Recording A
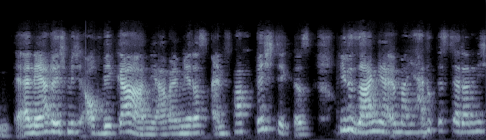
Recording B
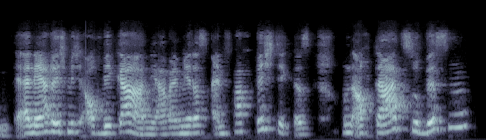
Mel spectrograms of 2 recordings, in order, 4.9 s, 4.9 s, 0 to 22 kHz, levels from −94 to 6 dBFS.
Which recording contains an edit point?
A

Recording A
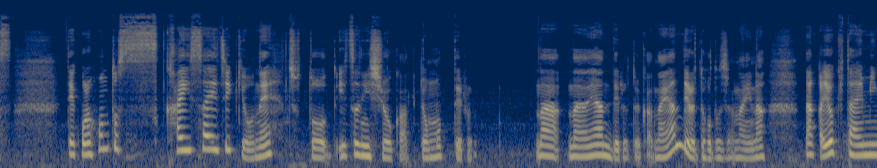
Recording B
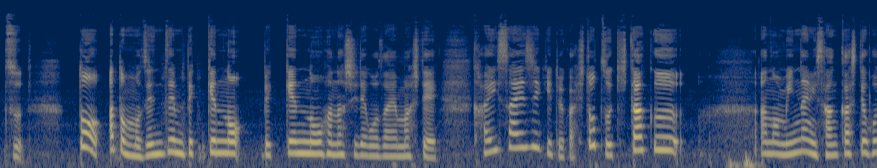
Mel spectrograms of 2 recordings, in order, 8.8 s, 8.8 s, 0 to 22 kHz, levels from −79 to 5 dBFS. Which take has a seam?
B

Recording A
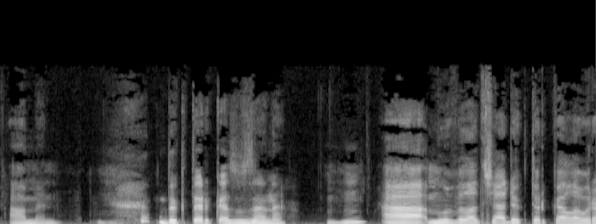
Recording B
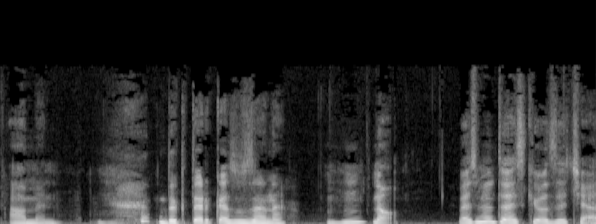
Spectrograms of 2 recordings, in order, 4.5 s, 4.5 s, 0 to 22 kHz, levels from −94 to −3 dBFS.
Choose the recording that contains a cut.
B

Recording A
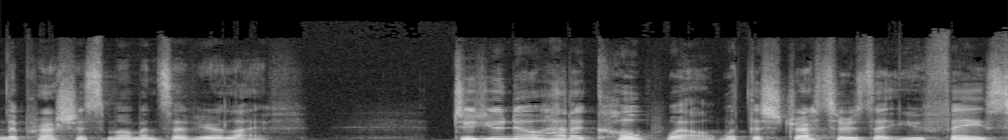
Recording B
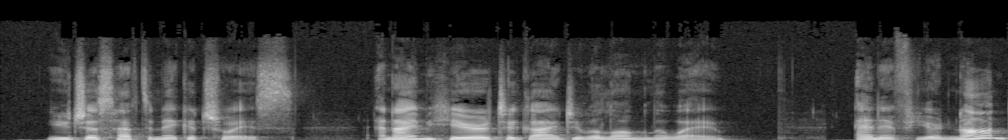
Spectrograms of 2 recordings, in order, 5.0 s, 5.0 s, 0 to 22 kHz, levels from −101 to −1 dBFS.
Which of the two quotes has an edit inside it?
B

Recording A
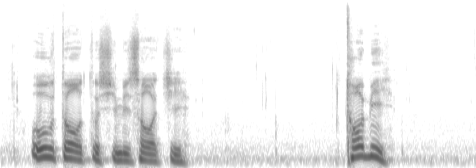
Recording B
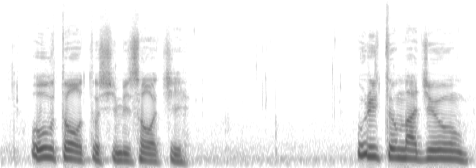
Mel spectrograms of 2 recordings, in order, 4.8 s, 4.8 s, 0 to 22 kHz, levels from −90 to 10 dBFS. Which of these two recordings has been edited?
A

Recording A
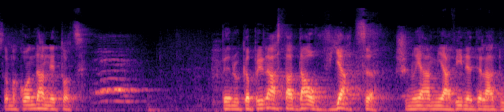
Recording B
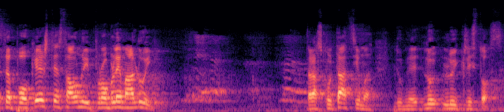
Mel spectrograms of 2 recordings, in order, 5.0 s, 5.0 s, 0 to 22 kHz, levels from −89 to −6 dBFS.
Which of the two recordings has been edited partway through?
B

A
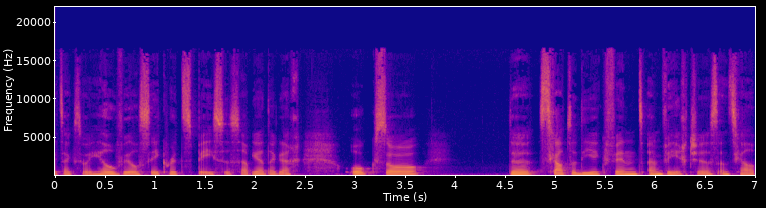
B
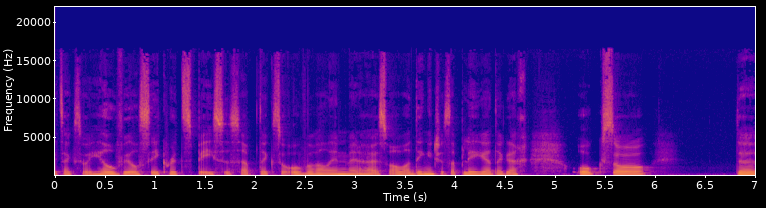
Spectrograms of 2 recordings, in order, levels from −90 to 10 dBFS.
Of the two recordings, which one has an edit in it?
A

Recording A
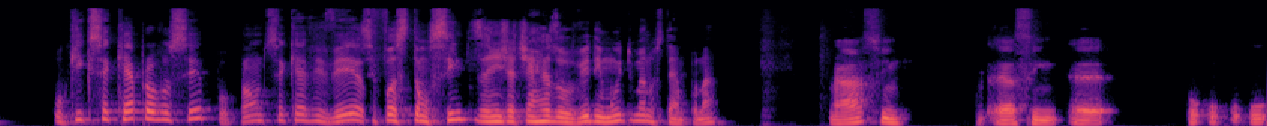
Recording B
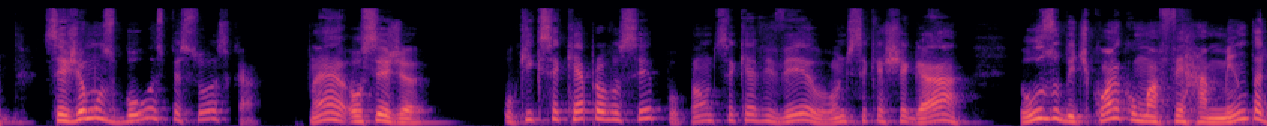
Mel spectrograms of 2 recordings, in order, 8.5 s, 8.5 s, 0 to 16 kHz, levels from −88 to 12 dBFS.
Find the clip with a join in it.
A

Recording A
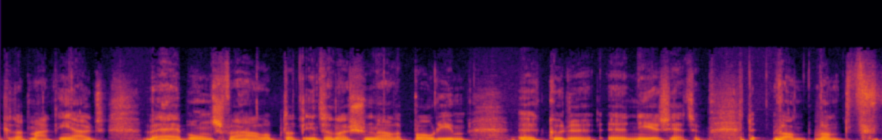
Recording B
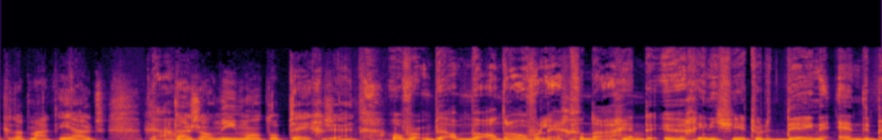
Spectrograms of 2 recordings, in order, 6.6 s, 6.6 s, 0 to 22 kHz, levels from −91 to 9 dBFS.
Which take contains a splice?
B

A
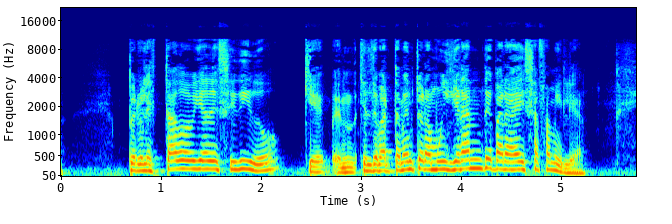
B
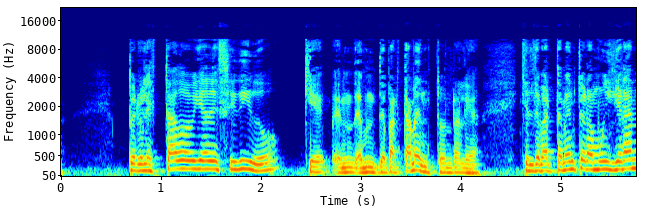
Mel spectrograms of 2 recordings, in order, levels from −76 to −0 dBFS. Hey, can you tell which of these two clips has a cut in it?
A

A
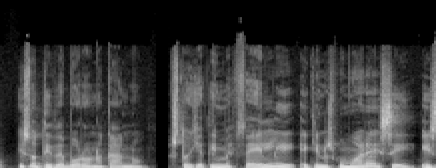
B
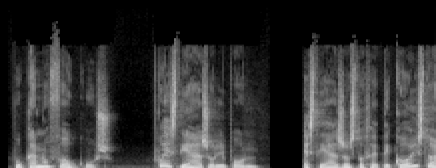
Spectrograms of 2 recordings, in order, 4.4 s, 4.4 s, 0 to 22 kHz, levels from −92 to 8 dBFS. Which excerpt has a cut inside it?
A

